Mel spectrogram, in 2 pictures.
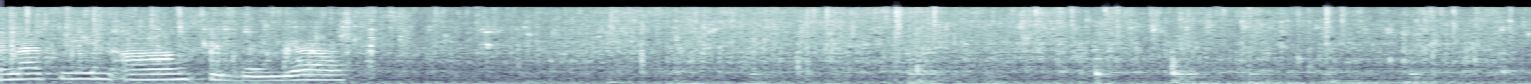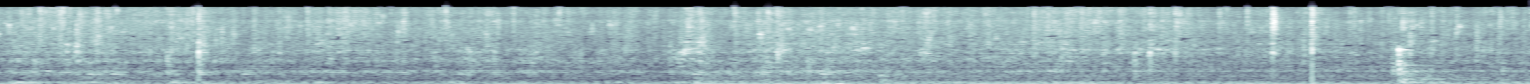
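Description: Onions sizzle in hot oil in a pan.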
